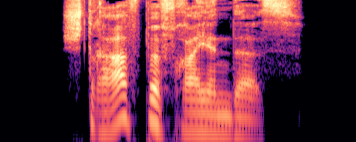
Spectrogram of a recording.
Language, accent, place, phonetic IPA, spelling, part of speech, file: German, Germany, Berlin, [ˈʃtʁaːfbəˌfʁaɪ̯əndəs], strafbefreiendes, adjective, De-strafbefreiendes.ogg
- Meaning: strong/mixed nominative/accusative neuter singular of strafbefreiend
